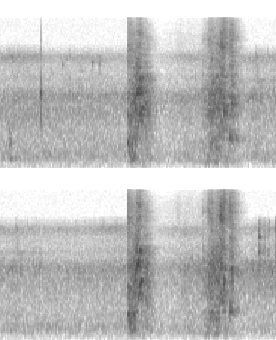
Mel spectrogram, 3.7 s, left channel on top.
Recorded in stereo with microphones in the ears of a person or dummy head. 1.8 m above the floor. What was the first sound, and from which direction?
A zipper, 15° right (ahead or behind).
